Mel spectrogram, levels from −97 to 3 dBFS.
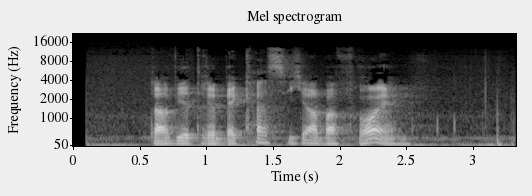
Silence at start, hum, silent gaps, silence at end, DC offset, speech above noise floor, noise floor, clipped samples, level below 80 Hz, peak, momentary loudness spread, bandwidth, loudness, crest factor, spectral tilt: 0.1 s; none; none; 0 s; under 0.1%; 21 dB; -45 dBFS; under 0.1%; -44 dBFS; -6 dBFS; 19 LU; 13.5 kHz; -24 LUFS; 20 dB; -5.5 dB/octave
